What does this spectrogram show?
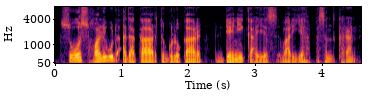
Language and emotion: Kashmiri, neutral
